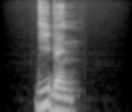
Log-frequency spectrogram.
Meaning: female equivalent of Dieb (“thief”)
- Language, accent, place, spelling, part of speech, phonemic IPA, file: German, Germany, Berlin, Diebin, noun, /ˈdiːbɪn/, De-Diebin.ogg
